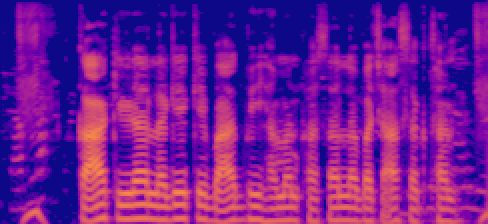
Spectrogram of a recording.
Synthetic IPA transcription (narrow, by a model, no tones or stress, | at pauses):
kakiɽaləɡekebaːd̪̚bʱiɦəmənpʰəsəlabət͡ʃa̰səkt̪ʰən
